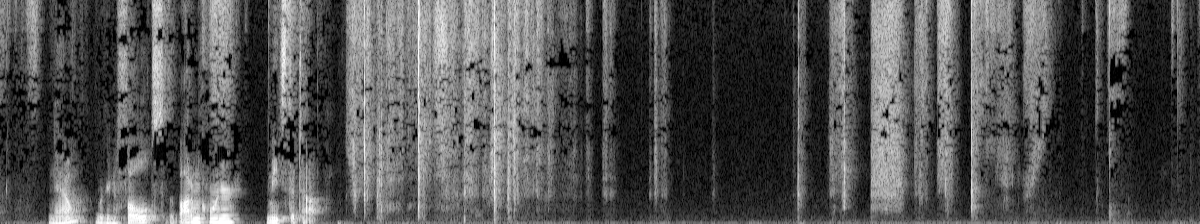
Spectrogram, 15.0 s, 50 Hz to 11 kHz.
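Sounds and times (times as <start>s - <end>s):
paper rustling while folded: 4.3s - 8.4s.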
